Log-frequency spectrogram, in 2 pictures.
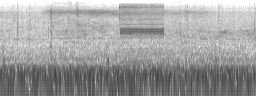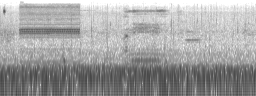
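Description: Busy road traffic of cars and buses, a heavy continuous engine rumble close by with a few short horn toots and beeps cutting through.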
